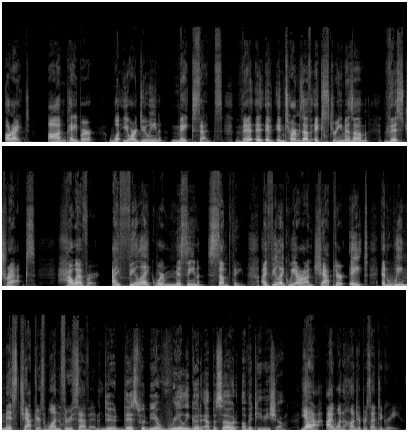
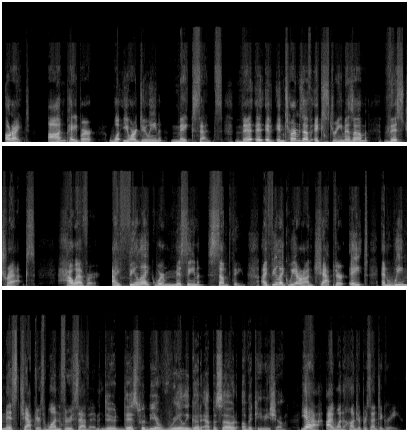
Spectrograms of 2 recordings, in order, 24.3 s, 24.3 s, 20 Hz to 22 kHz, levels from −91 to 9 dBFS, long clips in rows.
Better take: first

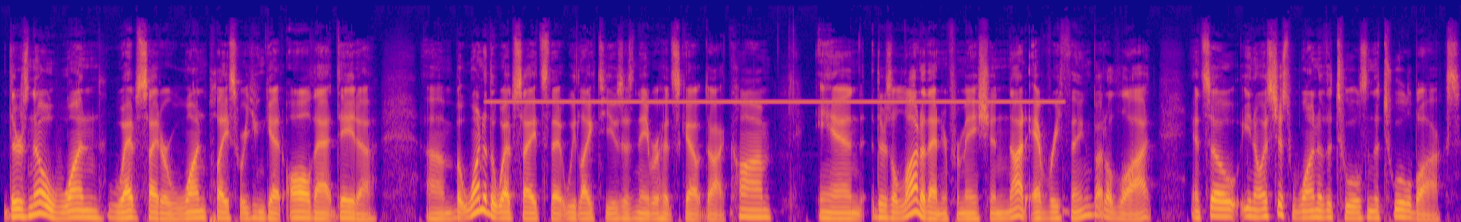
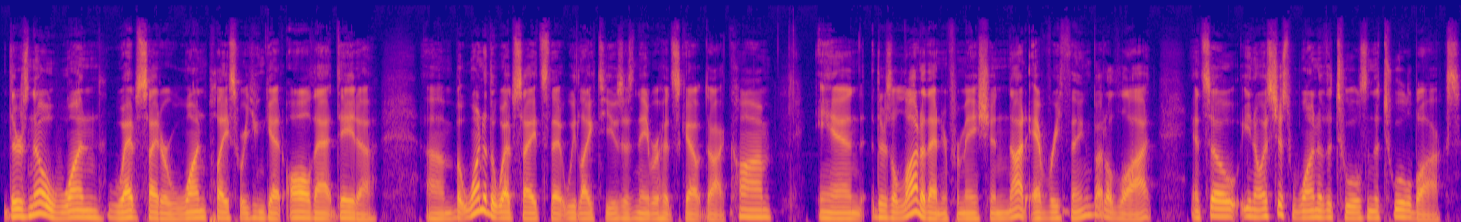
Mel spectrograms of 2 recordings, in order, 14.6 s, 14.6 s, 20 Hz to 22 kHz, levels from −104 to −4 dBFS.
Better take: second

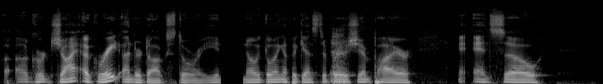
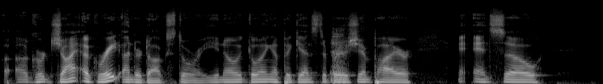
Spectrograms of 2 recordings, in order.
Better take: second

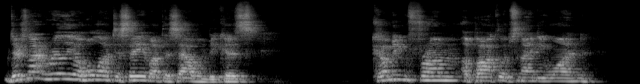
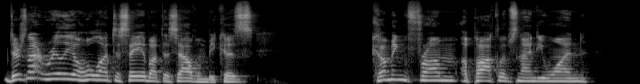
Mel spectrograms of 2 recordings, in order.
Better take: second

